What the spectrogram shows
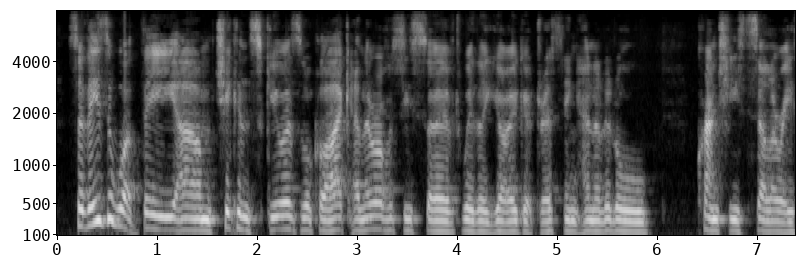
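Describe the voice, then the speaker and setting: Her voice sits low and a little mellow. She's a middle-aged Australian cooking vlogger streaming live from home, casually reading comments and joking around with the occasional curse, recorded in dull lo-fi sound.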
